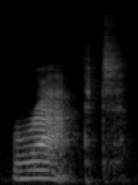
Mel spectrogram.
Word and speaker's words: wrapped: So, this first r sound is spelled with a silent letter pair w r.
